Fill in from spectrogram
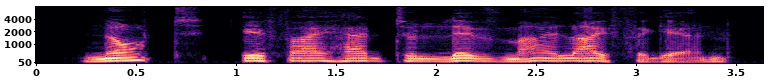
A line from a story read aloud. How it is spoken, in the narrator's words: replied the old fellow evenly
